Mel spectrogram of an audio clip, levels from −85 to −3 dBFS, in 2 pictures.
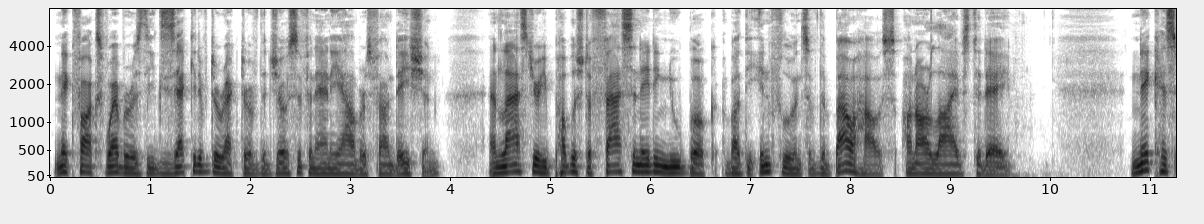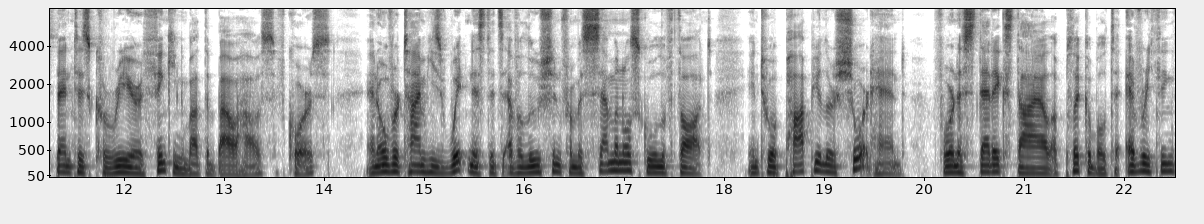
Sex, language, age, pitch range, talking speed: male, English, 30-49, 90-115 Hz, 180 wpm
